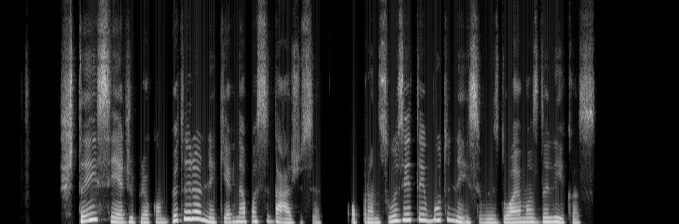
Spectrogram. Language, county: Lithuanian, Klaipėda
